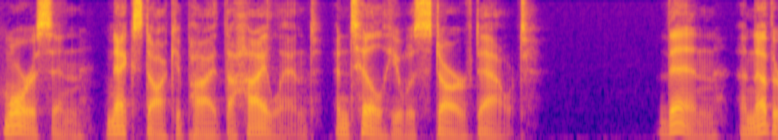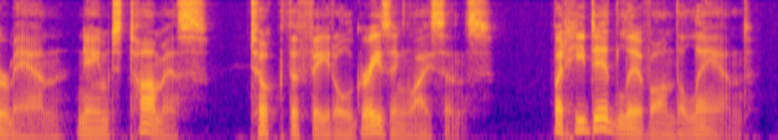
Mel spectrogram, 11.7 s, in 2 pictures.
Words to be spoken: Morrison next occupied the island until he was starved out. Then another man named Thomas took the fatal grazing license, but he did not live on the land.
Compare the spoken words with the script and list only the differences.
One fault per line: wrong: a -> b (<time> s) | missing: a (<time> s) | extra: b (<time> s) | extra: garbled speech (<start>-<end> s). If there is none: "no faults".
wrong: island -> highland (1.8 s)
missing: not (10.5 s)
